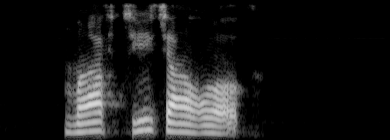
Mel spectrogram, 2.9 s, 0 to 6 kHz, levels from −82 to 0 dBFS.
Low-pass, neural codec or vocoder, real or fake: 5.4 kHz; vocoder, 22.05 kHz, 80 mel bands, HiFi-GAN; fake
